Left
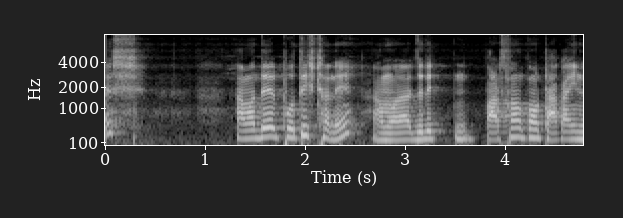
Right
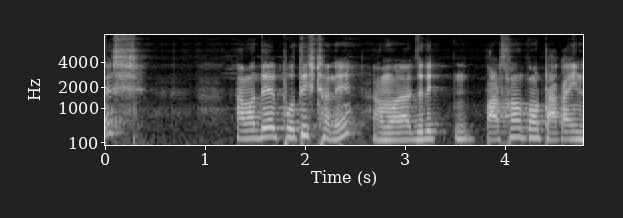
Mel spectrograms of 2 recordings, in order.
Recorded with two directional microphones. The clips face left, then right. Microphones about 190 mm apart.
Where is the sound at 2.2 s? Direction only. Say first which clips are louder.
Left 4 dB; 50° left (ahead or behind).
